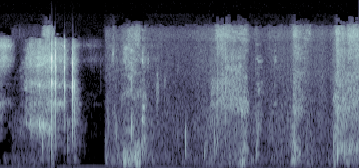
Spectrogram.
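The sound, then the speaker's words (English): Crunchy raw onion being eaten right into a microphone, with many crisp bites and wet chews at an uneven rhythm and one brief silent gap early on. “That onion sounds scrumptious.”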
